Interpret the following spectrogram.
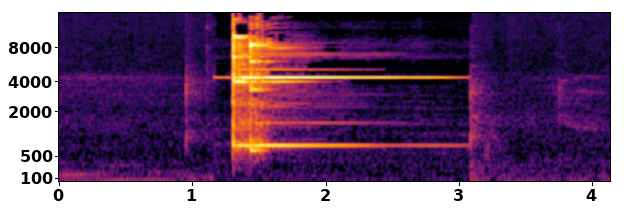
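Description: Doorbell ringing: one bright chime starts suddenly about a second in, holds and fades for nearly two seconds, then cuts off sharply.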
